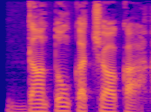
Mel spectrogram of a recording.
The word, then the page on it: चौका: چوکا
